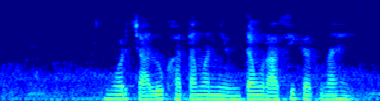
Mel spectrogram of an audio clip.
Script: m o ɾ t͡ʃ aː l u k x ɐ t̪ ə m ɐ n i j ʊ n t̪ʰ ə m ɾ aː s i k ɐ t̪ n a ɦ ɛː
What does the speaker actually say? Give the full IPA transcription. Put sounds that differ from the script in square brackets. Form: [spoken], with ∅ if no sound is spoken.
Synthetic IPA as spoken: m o ɾ t͡ʃ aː l u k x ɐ t̪ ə m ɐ n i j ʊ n [t̪] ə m ɾ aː s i k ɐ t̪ n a ɦ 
